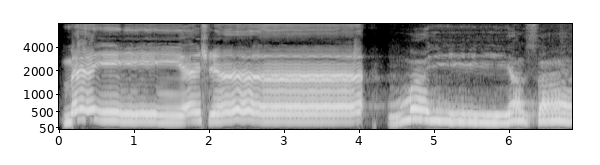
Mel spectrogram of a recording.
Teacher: ada nun ketemu dengan ya berdengung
